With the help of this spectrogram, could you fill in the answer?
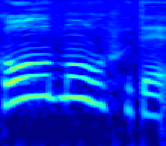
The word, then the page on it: Goumoufu: Japanese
